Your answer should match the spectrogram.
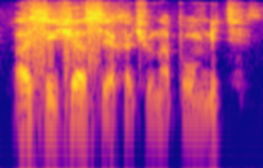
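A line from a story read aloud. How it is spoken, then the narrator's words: Playful grumble. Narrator (Russian): шутливо заворчал Папуна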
